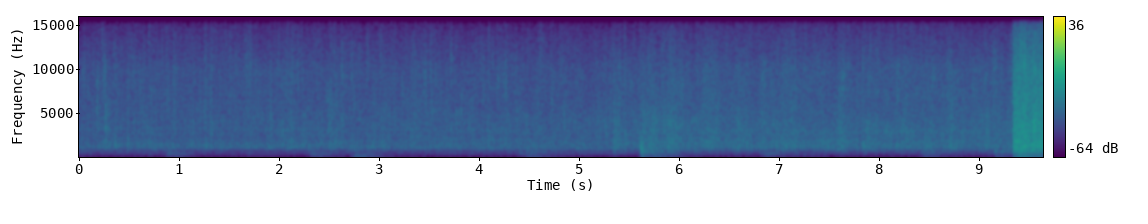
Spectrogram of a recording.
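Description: Faint, steady sizzle of diced chicken and onion frying in a non-stick pan, with a few soft scrapes and stirs of a silicone spatula as ketchup is worked through the filling.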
